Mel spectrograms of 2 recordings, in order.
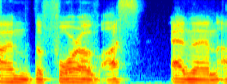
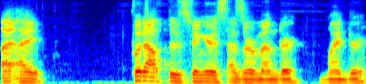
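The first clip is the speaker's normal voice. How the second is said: ordinary talk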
